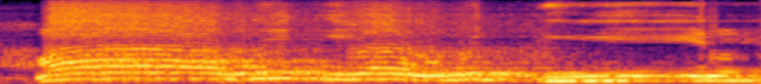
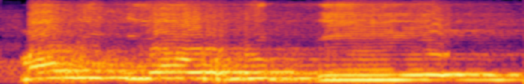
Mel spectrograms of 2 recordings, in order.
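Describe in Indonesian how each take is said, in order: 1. Vokal pertama Malik dibaca panjang. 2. Vokal pertama Malik dibaca pendek. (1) "maknya panjang" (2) "maknya pendek"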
